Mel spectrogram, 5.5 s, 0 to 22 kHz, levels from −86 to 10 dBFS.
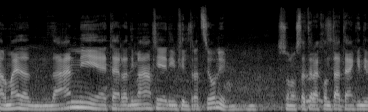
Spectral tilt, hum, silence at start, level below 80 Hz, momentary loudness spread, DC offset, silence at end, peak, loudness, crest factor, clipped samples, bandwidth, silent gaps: -6 dB/octave; none; 0 s; -66 dBFS; 10 LU; under 0.1%; 0 s; -10 dBFS; -26 LUFS; 16 dB; under 0.1%; 16 kHz; none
